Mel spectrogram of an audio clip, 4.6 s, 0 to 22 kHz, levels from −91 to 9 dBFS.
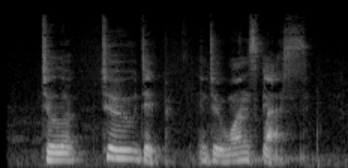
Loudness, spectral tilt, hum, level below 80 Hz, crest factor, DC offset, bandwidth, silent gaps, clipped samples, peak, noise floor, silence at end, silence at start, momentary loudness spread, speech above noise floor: -29 LUFS; -6.5 dB/octave; none; -64 dBFS; 18 dB; under 0.1%; 15.5 kHz; none; under 0.1%; -12 dBFS; -61 dBFS; 0.4 s; 0.55 s; 20 LU; 33 dB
